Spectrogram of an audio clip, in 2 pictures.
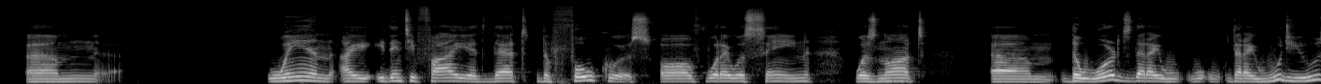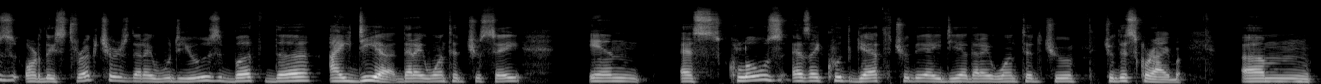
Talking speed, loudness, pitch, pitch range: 130 wpm, -24 LUFS, 145 Hz, 135-155 Hz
